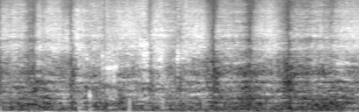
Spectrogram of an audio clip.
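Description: A metal spatula scrapes sticky khowa (thick cooked-down milk paste) off against the rim of a stainless-steel tumbler, making a run of irregular rasping scrapes.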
